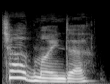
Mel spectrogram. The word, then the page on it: childminder: British English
